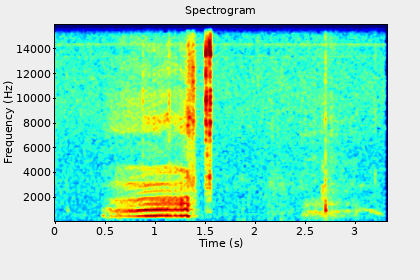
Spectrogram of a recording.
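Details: A Siamese cat chatting with a visitor answers her voice with a loud, sustained, harmonic meow that swells and then cuts off, followed a moment later by a softer, shorter meow, with faint room noise behind.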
